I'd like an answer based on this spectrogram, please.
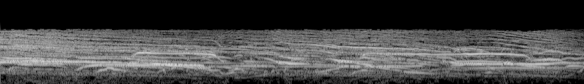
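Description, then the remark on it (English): A dense crowd of children shrieking and yelling over one another in a movie theater at a showing of Monsters University, a continuous high-pitched din of overlapping screams that stays loud throughout with no pauses. “Because remember when we talked about our theater experience for Monsters University, and I like was kind of annoyed that there were so many screaming children at.”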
